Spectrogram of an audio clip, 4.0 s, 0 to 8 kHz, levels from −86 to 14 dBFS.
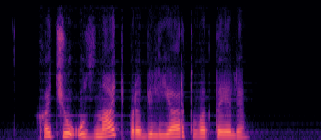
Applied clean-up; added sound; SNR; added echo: neural separator model SepFormer DNS4.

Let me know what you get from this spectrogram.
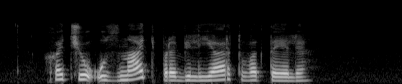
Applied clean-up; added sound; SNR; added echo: none; none; none; none.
